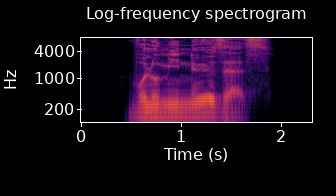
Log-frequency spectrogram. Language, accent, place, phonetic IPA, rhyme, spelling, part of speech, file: German, Germany, Berlin, [volumiˈnøːzəs], -øːzəs, voluminöses, adjective, De-voluminöses.ogg
- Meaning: strong/mixed nominative/accusative neuter singular of voluminös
